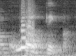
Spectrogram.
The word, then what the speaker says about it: котик: вдарили котик ударили голосом котик наголос падає на перший склад на звук о о наголошений наступна загадка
